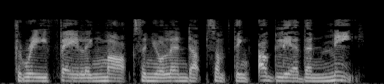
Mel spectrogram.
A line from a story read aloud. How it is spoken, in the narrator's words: Manley spat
